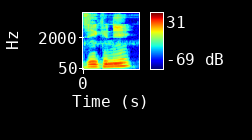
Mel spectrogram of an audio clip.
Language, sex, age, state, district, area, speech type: Assamese, male, 45-60, Assam, Majuli, rural, spontaneous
